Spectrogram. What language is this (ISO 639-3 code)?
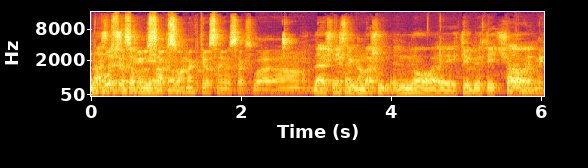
hrv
